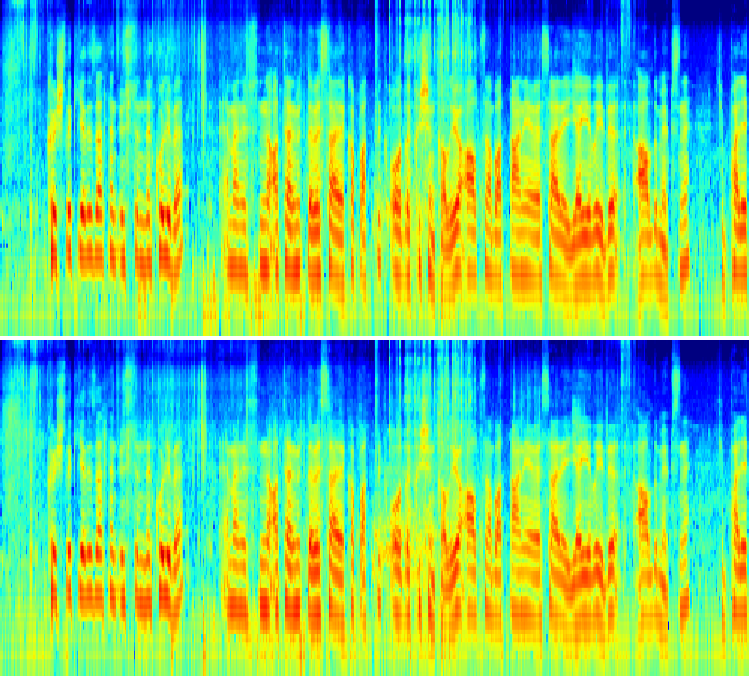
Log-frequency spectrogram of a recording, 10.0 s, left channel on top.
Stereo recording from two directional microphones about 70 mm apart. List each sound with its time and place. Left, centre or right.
0.6 s speech: left
1.3 s speech: centre
4.9 s speech: centre
6.4 s speech: left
